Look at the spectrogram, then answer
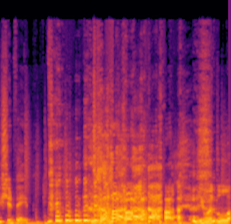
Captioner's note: all laughing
